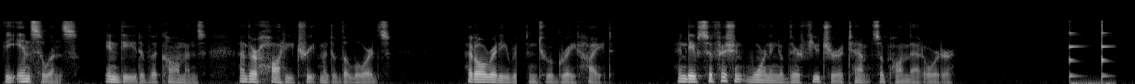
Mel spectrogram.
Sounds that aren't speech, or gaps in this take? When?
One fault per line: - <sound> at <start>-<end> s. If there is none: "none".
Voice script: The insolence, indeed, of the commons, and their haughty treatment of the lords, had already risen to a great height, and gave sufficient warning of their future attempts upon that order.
- dropout at 5.2-5.3 s
- tap at 10.7-11.2 s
